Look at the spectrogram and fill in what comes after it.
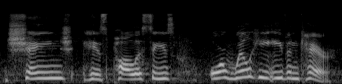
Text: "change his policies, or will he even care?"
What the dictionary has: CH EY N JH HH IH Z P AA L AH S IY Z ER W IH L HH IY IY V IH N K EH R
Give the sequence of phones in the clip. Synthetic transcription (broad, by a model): CH EY N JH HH IH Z P AA L AH S IY Z ER W IH L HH IY IY V IH N K EH R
